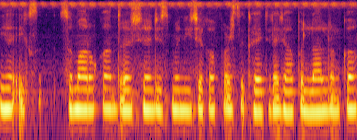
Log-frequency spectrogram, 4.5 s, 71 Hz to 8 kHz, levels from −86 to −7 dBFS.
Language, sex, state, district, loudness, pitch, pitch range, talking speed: Hindi, female, Bihar, Vaishali, -16 LUFS, 195 Hz, 195-200 Hz, 265 wpm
